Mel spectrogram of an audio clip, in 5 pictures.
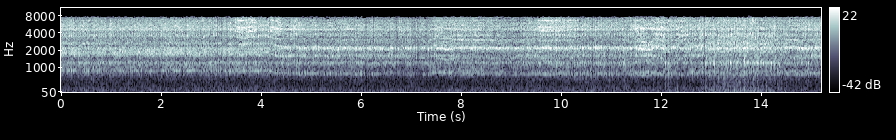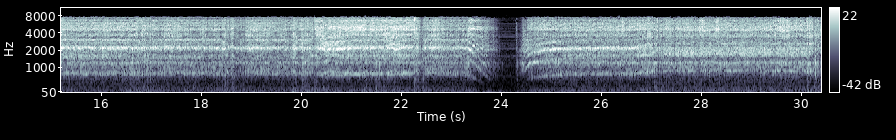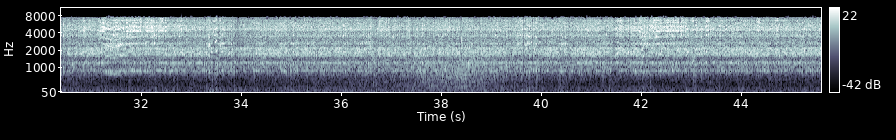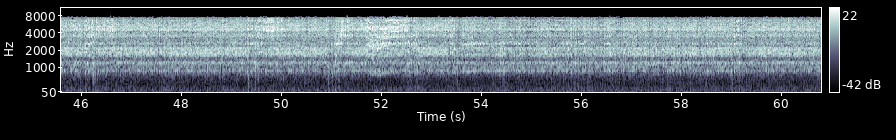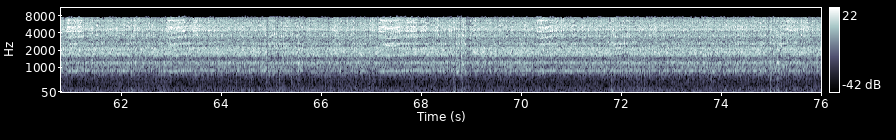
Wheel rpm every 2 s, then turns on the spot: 230, 230, 210, 200, 200, 200, 200, 200, 200, 200, 200, 170, 110, 210, 230, 230, 230, 230, 240, 230, 230, 230, 230, 230, 230, 230, 230, 230, 230, 230, 230, 230, 230, 230, 230, 230, 230, 230.
none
